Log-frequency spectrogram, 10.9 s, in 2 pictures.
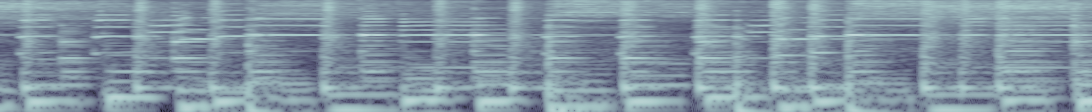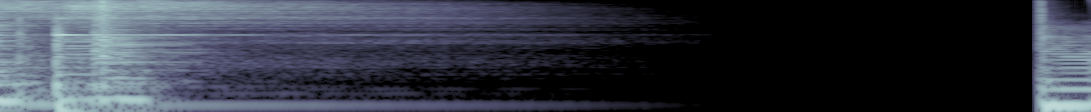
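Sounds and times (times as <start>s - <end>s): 
instrumental children's song: 0.0s - 6.9s.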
